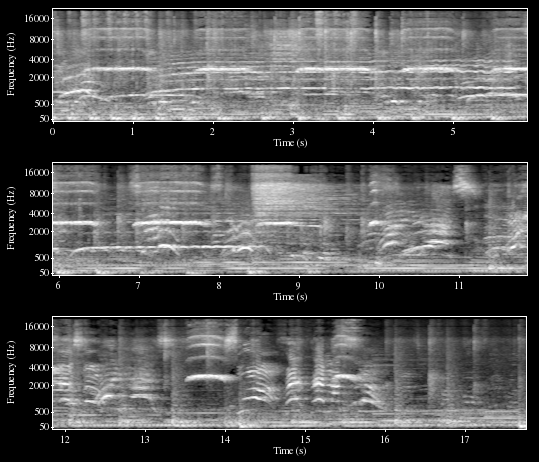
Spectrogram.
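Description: A church congregation loudly shouts, whoops and cheers in acclaim of the Lord, a dense crowd roar that holds steady for the whole stretch, with voices ringing out throughout.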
